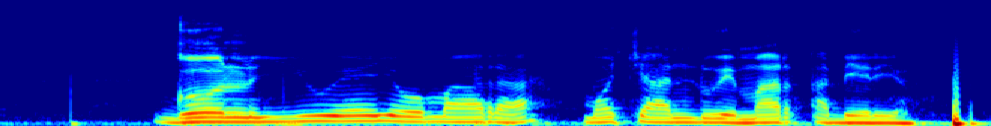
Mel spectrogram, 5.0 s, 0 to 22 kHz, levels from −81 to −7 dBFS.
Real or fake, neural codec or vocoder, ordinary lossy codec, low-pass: real; none; none; 14.4 kHz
